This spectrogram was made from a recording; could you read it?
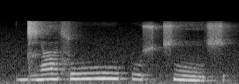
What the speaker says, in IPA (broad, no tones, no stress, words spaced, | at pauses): d͡ʑãɬ uːpuʃ t͡ʃẽʃ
